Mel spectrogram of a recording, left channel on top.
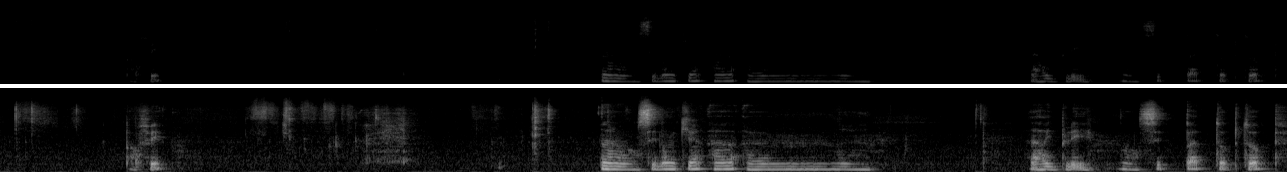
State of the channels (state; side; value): quieter; left; 26.9 dB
